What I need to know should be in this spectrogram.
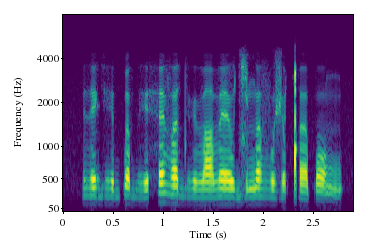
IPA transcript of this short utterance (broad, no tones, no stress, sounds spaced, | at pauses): ð e ɡʱ e b ɓ ɐ bʱ ɪ h ɛ v ɐ dʱ ʏ β a β ɛ ʊ̯ d͡ʑ ɛ ŋ ɐ v ʊ ʒ œ ǃ ɐ p ɔ ŋ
